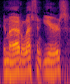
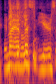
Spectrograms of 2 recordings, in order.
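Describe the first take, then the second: First: A faltering attempt at a droopy dog. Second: Said in the usual way. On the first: Reading a post before giving up, mild droopy dog voice. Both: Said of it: "okay, forget that voice, it's too hard".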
